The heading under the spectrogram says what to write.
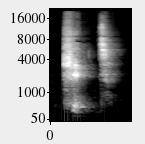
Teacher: the e disappears and the d sounds like a t.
